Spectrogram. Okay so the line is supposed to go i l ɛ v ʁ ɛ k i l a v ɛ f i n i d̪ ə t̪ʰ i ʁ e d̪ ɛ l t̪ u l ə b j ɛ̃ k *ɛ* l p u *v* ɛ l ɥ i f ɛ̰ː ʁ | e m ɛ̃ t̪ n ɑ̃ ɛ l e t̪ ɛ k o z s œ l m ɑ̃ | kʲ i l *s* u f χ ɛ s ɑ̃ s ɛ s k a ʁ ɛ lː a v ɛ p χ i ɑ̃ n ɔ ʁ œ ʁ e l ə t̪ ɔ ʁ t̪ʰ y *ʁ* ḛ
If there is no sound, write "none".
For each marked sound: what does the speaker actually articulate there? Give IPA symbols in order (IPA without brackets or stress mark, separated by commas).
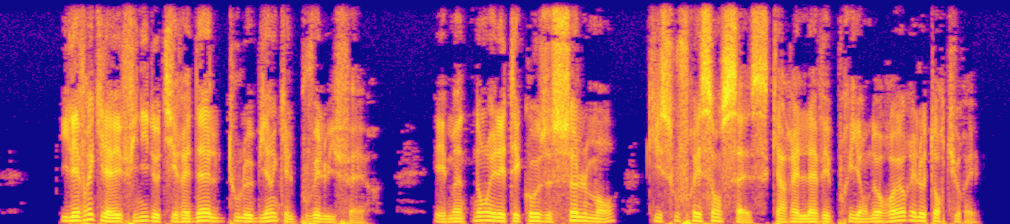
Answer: ɛ, v, s, ʁ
